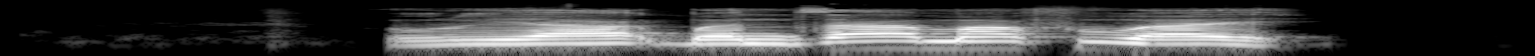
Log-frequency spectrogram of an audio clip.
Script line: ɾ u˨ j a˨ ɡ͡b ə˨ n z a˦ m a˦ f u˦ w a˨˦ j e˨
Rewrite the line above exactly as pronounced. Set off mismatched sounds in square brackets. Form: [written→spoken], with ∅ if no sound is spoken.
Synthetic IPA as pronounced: ɾ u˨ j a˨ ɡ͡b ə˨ n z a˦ m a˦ f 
